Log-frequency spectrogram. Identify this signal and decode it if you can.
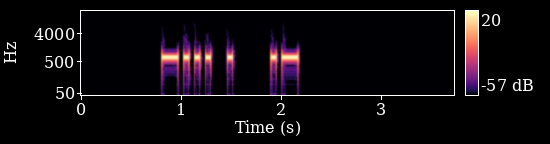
Morse code, heard as a keyed tone, about 22 wpm, 700 Hz. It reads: BE A
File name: Build A Phrase - 2-Word Phrases - 22wpm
